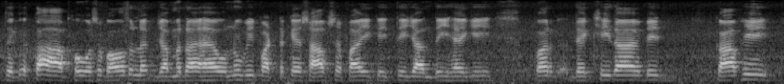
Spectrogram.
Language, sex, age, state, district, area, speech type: Punjabi, male, 60+, Punjab, Mohali, rural, spontaneous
